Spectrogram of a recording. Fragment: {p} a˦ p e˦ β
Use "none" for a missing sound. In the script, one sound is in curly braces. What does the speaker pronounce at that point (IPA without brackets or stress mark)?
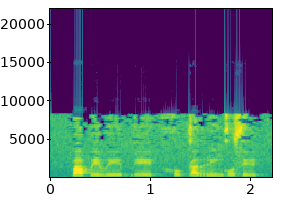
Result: p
